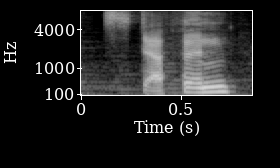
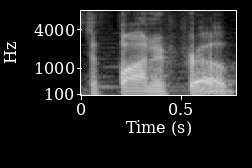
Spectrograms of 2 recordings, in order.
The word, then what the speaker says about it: Stephanafro: mispronounce it at first Yeah. as Stefan when Right. actually it's Stephanafro.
